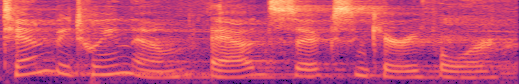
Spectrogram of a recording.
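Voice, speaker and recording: A woman's voice: mid-range voice, expressive, measured pace, close to an everyday voice. A woman playing a sensible, long-suffering wife in a 1940s-style radio comedy, teasing and scolding with dry exasperation. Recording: live stage recording with background noise.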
